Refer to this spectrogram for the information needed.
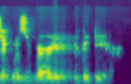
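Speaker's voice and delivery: usual speaking voice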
